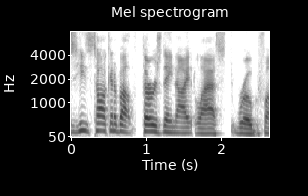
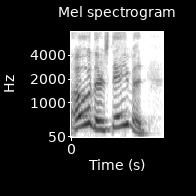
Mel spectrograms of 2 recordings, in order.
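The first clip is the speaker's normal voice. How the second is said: mock, very high, gushing starstruck fan voice; 10 semitones higher than usual. Recalling a party, imitating the listener's wife fangirling over a guest. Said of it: "your wife's fangirling over him".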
